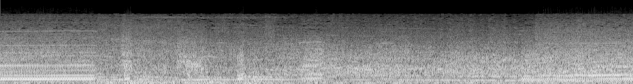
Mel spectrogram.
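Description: A GT3 racing car engine blips and drops as it shifts down under braking.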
